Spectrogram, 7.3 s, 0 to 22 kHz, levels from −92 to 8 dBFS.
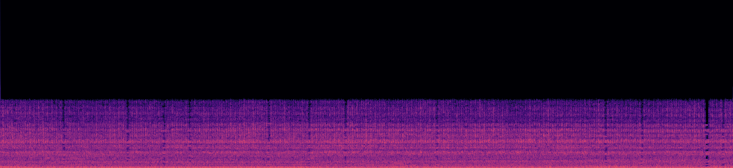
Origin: real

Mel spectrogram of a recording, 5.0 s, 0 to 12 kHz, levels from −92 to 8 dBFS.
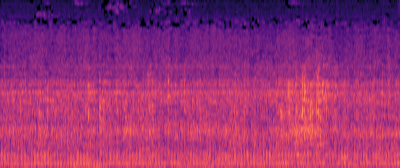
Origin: real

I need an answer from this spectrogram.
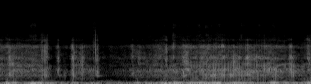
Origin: fake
